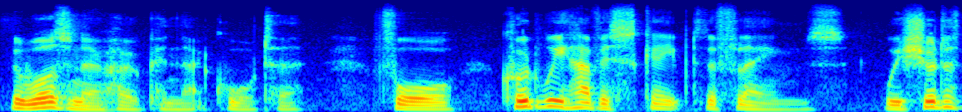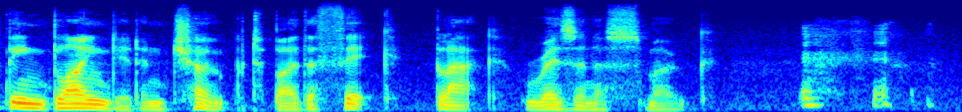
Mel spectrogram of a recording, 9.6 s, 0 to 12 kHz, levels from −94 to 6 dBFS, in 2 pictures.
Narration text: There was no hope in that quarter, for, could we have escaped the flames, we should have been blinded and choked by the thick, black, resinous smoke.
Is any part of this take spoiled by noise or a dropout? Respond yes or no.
yes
